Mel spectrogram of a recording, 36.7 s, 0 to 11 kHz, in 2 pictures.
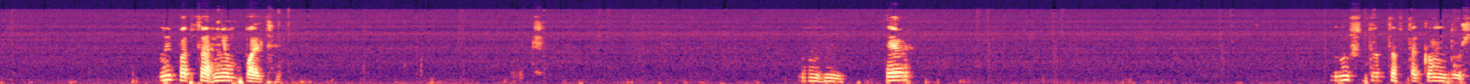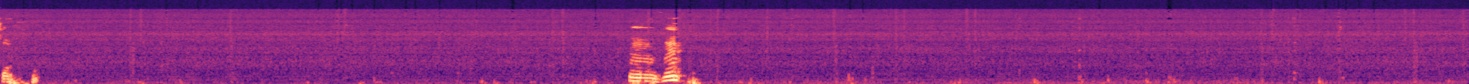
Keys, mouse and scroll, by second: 0.1 middle click, 3.4 click, 3.9-4.5 scroll down 2, 4.5 middle click, 5.2 shift+middle click, 6.2 middle click, 6.2-6.9 scroll up 2, 8.1 click, 13.1 click, 13.9 r, 15.6 middle click, 15.6 scroll up 1, 17.0 click, 18.3 middle click, 18.4 r, 20.4 middle click, 22.6 click, 23.1 scroll up 1, 23.3 middle click, 24.3 r, 26.9 middle click, 27.4 shift+middle click, 28.0 scroll up 1, 28.3 middle click, 29.5 click, 30.3 click, 31.0 middle click, 32.6 r, 34.5 middle click.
